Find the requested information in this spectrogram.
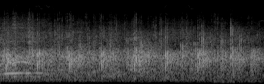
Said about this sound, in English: By the way, this is the ultra vest that I wore during the Kurt Climbs fundraiser. So let's give this vest a round of applause.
